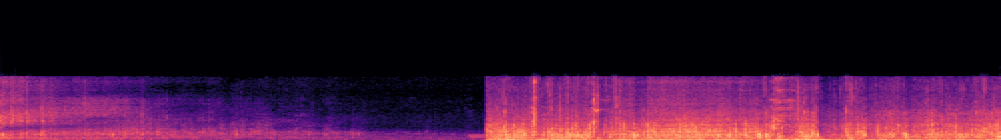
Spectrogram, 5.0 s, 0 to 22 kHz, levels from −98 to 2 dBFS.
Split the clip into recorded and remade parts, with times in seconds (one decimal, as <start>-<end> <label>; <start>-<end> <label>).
0.0-1.1 remade; 1.1-3.1 recorded; 3.1-3.8 remade; 3.8-5.0 recorded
